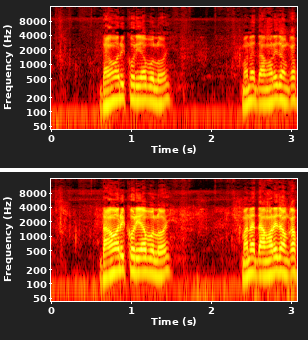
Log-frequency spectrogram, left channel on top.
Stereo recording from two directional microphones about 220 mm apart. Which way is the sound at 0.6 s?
30° right (ahead or behind).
